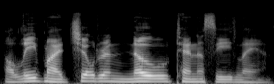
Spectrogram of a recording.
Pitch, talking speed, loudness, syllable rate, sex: 125 Hz, 155 wpm, -18 LUFS, 4.2 syllables/s, male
